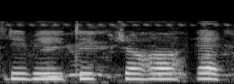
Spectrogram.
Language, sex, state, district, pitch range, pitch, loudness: Hindi, female, Uttar Pradesh, Shamli, 245-255 Hz, 250 Hz, -15 LUFS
